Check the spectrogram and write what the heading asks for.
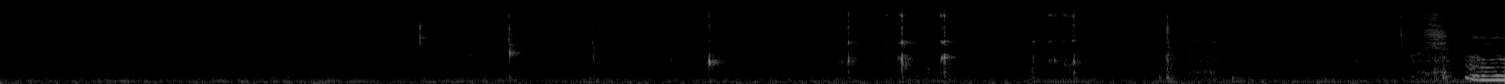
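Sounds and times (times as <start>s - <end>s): wet mouth clicks and smacks: 4.2s - 6.2s
faint chewing: 4.2s - 7.4s, 8.2s - 9.6s, 10.2s - 10.9s.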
